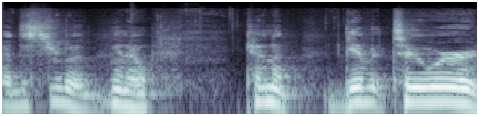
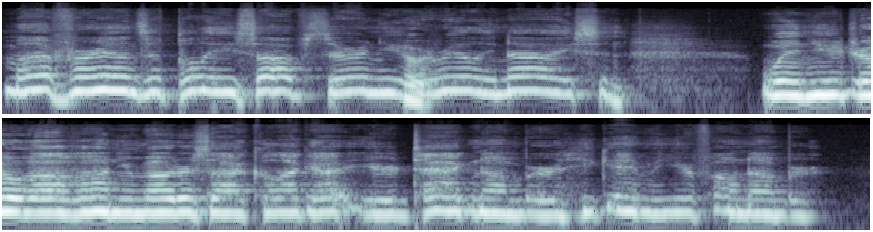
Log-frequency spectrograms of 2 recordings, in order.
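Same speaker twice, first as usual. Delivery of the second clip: put-on drunk, tearful crying, much higher; 6 semitones higher than usual. Speaker retelling what a woman said to him: imitating a drunk woman crying. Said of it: "she's drunk and she's still kind of crying".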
